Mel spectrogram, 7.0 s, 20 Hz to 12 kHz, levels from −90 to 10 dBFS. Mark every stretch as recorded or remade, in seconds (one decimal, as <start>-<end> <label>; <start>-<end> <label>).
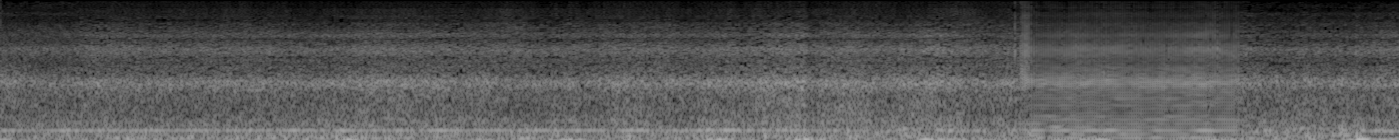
0.0-5.1 recorded; 5.1-6.2 remade; 6.2-7.0 recorded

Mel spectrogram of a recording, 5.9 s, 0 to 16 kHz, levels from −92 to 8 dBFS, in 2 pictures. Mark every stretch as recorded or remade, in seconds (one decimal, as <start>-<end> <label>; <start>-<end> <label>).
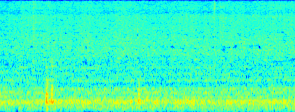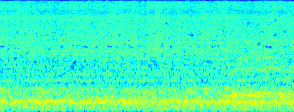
0.0-5.9 recorded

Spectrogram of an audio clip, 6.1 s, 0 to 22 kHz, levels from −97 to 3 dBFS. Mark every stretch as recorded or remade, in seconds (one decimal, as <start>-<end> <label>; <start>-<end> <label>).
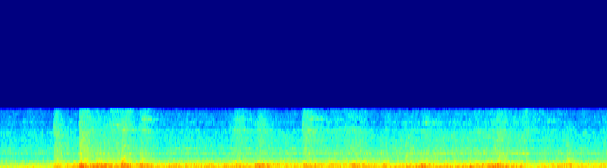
0.0-6.1 recorded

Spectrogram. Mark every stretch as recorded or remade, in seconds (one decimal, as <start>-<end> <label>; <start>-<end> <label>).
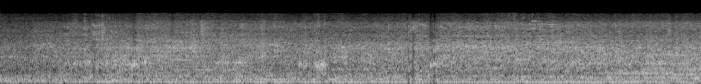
0.0-1.4 recorded; 1.4-2.7 remade; 2.7-7.0 recorded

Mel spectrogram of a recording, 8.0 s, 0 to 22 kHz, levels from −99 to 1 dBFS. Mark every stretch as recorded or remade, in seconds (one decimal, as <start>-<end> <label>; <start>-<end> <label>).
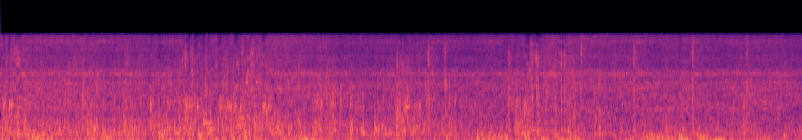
0.0-8.0 recorded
